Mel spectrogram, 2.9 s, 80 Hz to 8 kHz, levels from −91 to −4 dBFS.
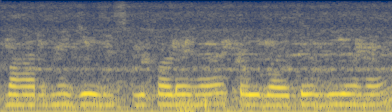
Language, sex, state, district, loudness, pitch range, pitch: Hindi, female, Maharashtra, Gondia, -14 LUFS, 220-225 Hz, 225 Hz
